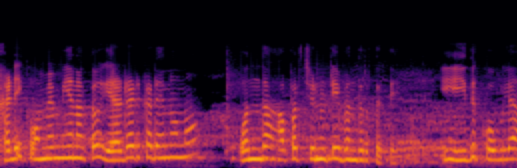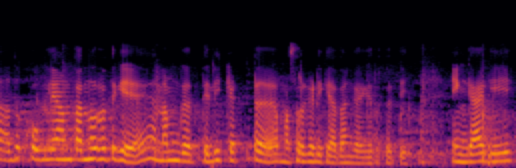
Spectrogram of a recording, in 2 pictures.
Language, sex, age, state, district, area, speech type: Kannada, female, 45-60, Karnataka, Dharwad, urban, spontaneous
